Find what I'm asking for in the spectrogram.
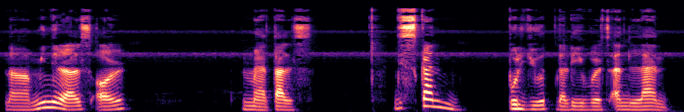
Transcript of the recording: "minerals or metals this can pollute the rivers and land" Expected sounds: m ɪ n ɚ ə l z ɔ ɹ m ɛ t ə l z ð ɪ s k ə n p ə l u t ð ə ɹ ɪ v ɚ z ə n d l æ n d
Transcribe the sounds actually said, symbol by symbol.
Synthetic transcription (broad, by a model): m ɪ n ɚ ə l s ɔ ɹ m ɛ t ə l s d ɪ s k ə n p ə l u t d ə ɹ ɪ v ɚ s ə n d l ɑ n d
